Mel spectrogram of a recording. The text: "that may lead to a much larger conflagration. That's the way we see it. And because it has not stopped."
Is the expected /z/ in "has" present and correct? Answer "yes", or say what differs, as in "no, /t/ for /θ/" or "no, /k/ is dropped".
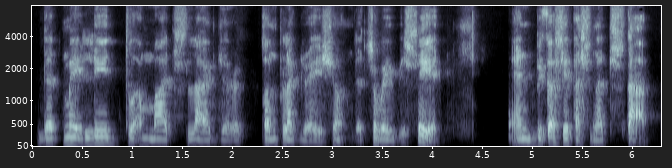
no, /s/ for /z/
